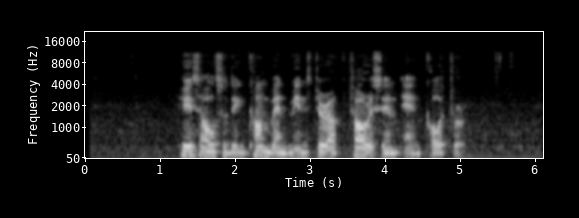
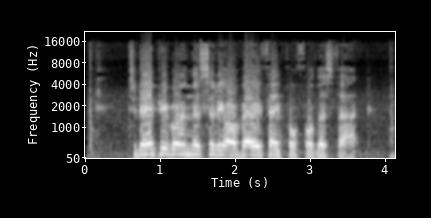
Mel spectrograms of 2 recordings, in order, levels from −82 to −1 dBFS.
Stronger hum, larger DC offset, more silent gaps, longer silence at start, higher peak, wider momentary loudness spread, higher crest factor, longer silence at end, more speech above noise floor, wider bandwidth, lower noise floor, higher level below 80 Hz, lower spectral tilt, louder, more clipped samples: neither; neither; neither; first, 1.3 s vs 0.05 s; about the same, -2 dBFS vs 0 dBFS; second, 10 LU vs 13 LU; first, 20 dB vs 8 dB; first, 1.05 s vs 0 s; first, 36 dB vs 26 dB; second, 11.5 kHz vs 17 kHz; first, -57 dBFS vs -34 dBFS; second, -54 dBFS vs -40 dBFS; about the same, -6 dB/octave vs -5 dB/octave; second, -21 LUFS vs -8 LUFS; second, under 0.1% vs 1%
